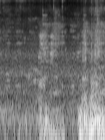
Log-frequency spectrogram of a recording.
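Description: Road noise of a moving vehicle heard from inside, with a loud low rumble for about half a second near the end.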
